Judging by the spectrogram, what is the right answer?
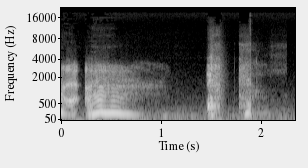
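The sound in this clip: Throat clearing, a drawn-out voiced rasp that sinks in pitch, followed by two short, sharp coughs in quick succession against an otherwise quiet background.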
